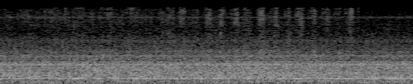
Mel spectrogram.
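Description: Steady background hum with a hiss, like a small appliance or fan running, holding an even level throughout.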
